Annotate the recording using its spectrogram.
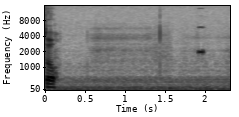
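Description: A spoken word cut off at the start, then quiet cabin background and a short, high electronic beep from the 2018 Honda CR-V's voice-command system near the end.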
